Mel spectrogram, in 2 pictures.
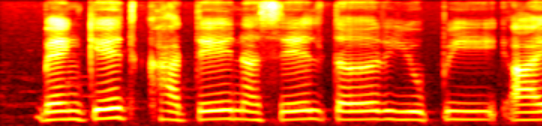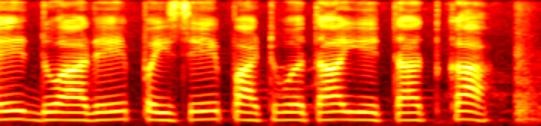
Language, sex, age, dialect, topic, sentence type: Marathi, male, 18-24, Northern Konkan, banking, question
